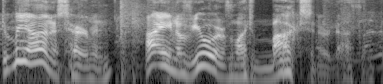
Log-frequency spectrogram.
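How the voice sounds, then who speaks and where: A man playing a simple, reluctant young lowlife boxer in a radio comedy, plain-spoken and excitable. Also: moderate pace, vocal fry. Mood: sheepish, baffled. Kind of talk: scripted radio comedy acting.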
